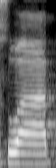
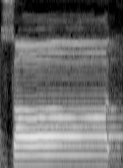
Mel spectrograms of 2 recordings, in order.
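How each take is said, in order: First: It is said in two syllables, su-yad. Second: It is said in one thick syllable, sad. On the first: The speaker calls it wrong. "অনেকে এটা সুয়াদ বলে" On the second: The speaker calls it right. "বলতে হবে সদ"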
